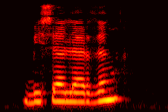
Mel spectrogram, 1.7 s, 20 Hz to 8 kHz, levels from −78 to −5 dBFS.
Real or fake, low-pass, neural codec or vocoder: real; 7.2 kHz; none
